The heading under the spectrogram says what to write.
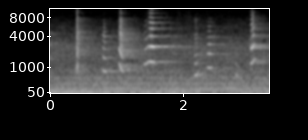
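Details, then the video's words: Indian ringneck parakeet kept as a pet, making soft sounds while getting a head massage; brief clipped chirps and a few longer flat whistled notes, spaced irregularly, in a quiet indoor setting. "Parrot Making Cute Sound And Enjoying Head Massage"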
